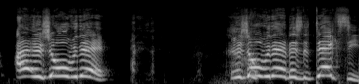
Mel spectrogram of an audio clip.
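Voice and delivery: very high, put-on Cockney accent. Improvising a scene as two cockneys looking for a taxi: Cockney accent. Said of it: "improv scene of us being two cockneys".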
